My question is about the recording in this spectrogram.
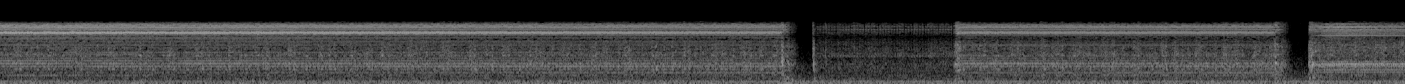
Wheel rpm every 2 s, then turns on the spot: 250, 250, 250, 200, 130, 250, 210.
none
